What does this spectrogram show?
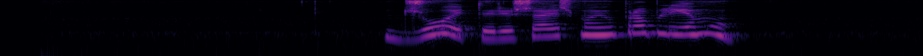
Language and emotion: Russian, positive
